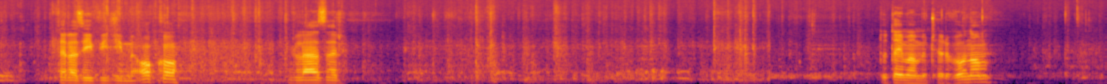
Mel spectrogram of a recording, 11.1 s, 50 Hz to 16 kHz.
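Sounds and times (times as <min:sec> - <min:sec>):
pigeons cooing: 0:00.0 - 0:11.0
faint clicks: 0:10.6 - 0:11.0.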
